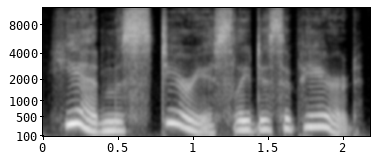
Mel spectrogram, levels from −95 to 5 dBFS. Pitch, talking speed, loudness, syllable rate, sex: 225 Hz, 110 wpm, -15 LUFS, 4.8 syllables/s, female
